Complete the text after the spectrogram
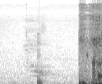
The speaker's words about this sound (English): Didn't you hit the one above it the last time to make the fart noise? There's two fart noises.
